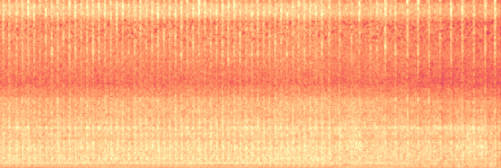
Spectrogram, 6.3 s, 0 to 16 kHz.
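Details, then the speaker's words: 1985 Lawn-Boy 7350 two-stroke mower, revived after sitting outside for years: steady even burbling exhaust, dipping slightly in speed near the end; normal running. "she sounds like a long boy girl that's pretty good"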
